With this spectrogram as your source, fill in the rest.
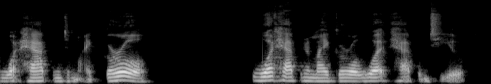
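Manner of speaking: put-on weeping, crying voice. Retelling what a mother said while crying on seeing her: retelling a mother's crying words. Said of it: "she just was crying".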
